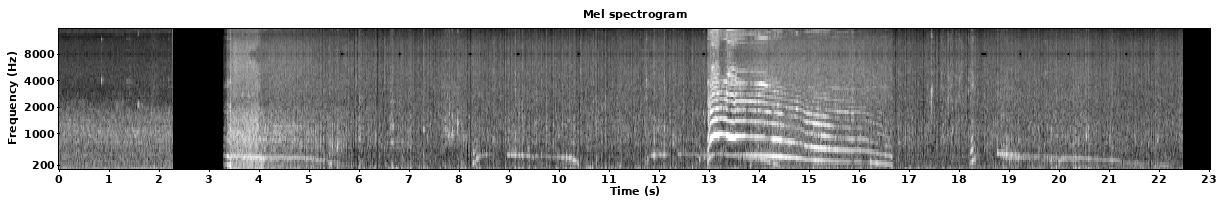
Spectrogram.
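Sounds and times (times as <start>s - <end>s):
loud long wailing yowl: 3.3s - 5.8s, 11.8s - 16.7s, 18.8s - 21.8s
cats yowling: 8.3s - 10.5s, 11.8s - 16.8s, 18.2s - 21.7s.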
